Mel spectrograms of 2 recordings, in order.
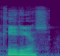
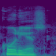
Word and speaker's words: Kyrios: pronunciar en castellano sería Kyrios, si lo vamos a decir utilizando la fonética en griego sería Kyrios.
